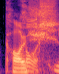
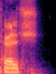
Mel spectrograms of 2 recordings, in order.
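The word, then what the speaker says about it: Kölsch: Kolsch. – You were teaching us about that. – Kolsch. – Very German. – Kolsch.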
